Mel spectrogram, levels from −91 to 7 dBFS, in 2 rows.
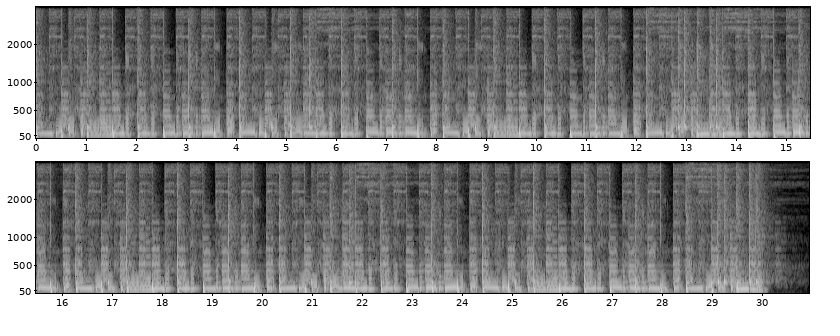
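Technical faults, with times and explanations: No technical faults can be heard anywhere in the signal.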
